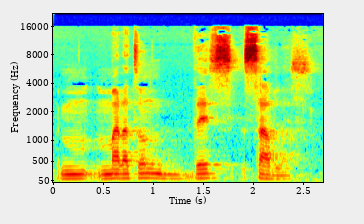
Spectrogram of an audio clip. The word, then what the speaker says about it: Marathon des Sables: corrijo-me se eu estiver errado na, na pronúncia, Marathon des Sables. – Precisamente, esse de está ótimo. Esse francês está 2016, a Maratona de Sábado.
